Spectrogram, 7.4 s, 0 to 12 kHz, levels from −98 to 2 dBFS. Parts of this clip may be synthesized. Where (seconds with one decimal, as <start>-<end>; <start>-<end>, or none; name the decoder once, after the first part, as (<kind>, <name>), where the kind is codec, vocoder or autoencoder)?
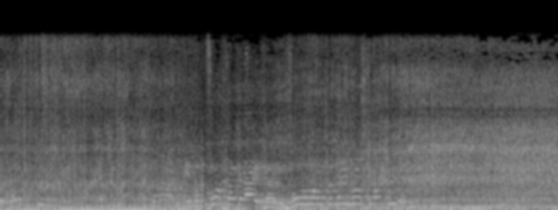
0.0-2.0 (codec, HILCodec)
